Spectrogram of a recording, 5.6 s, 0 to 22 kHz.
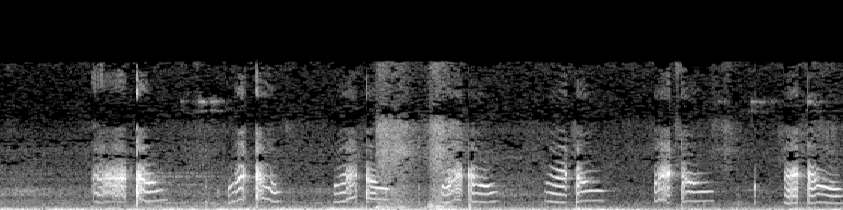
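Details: Talking parrot kept as a pet, giving a series of short, nasal, harmonic calls with falling, bent notes, somewhat meow-like, repeated about every 0.7 seconds over a low indoor hum.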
